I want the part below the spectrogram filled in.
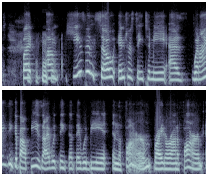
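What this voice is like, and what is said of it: Thick Chicago Midwestern accent. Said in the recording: “I'm from the Midwest as well, Chicago, so I have that thick accent.”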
